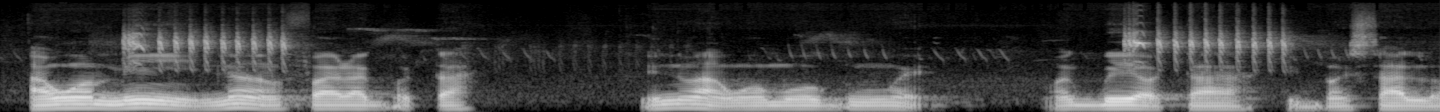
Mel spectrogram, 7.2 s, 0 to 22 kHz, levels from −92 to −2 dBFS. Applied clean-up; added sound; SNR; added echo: none; Bird; 14 dB; none.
